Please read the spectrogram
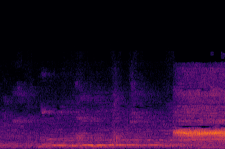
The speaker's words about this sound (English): And as you hear the buzzer inside, William J. and Evelyn B. Samford Gymnasium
